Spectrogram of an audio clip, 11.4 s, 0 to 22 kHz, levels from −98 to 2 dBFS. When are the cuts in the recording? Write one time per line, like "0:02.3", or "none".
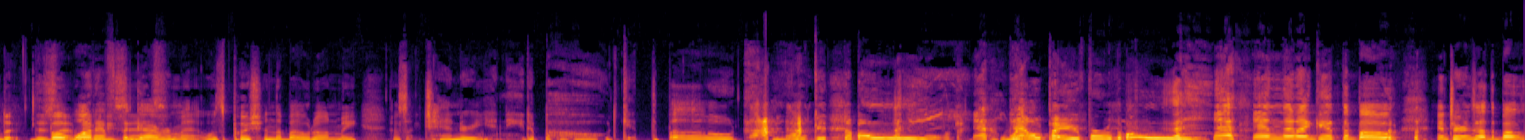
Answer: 0:05.7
